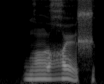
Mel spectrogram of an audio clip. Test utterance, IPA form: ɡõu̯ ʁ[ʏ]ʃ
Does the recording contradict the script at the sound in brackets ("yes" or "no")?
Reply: no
